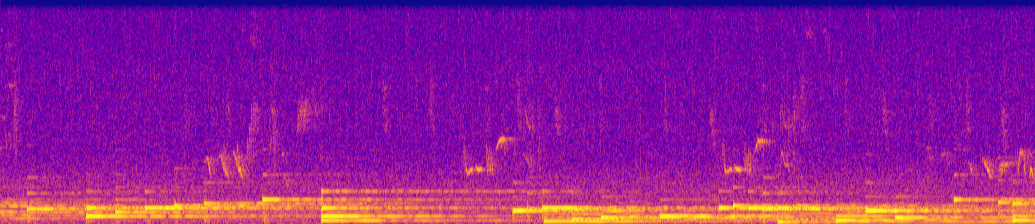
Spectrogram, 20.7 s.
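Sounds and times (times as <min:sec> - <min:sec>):
piano: 0:00.0 - 0:20.7
bird: 0:03.6 - 0:06.7, 0:07.4 - 0:11.5, 0:13.2 - 0:20.7.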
